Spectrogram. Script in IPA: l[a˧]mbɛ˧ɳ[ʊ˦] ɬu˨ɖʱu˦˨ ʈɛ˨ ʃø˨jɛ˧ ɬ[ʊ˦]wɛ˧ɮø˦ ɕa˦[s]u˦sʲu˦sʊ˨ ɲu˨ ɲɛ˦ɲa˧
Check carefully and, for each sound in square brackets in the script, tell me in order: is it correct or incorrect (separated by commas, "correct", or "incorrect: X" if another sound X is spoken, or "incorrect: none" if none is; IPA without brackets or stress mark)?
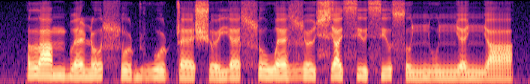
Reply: incorrect: a˦, correct, correct, incorrect: sʲ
